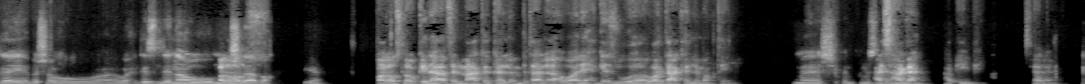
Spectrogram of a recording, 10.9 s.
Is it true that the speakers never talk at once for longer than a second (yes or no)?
yes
